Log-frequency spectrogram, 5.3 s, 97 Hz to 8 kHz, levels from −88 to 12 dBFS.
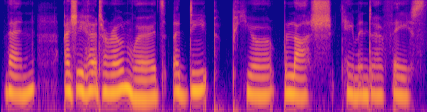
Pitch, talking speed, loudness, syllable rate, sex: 205 Hz, 170 wpm, -16 LUFS, 3.6 syllables/s, female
